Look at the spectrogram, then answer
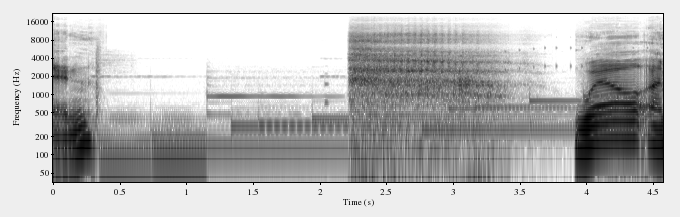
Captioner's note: sighs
